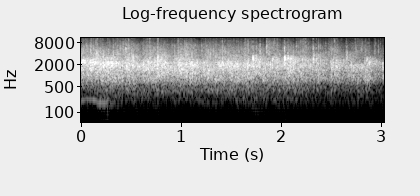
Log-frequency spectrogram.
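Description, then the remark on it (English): A church audience breaks into loud, sustained applause in praise of God during a morning sermon, a dense wash of many hands clapping steadily for about three seconds with no voices standing out. “Would you give him the loudest applause of the morning?”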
